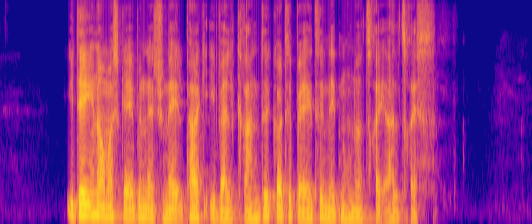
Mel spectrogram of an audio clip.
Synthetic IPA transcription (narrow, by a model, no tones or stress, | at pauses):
id̥e̝̰ːn̩ɒ̽mæsɡ̥ɛːb̥ənːæɕo̝nɛ̰ːlpʰɑ̈ːɡ̥iʋælɡ̥ʁɑnd̥əɡ̥ɒ̰t͡sʰe̝b̥ɛːɪt͡sʰe̝lne̝d̥n̩ɦunɐðˠt͡sʰʁɛ̰ːɒhælt͡sʰʁas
